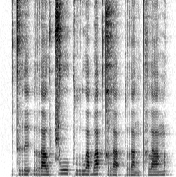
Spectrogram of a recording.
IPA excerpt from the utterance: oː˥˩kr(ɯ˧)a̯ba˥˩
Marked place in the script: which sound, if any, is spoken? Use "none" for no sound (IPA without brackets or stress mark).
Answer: u˧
